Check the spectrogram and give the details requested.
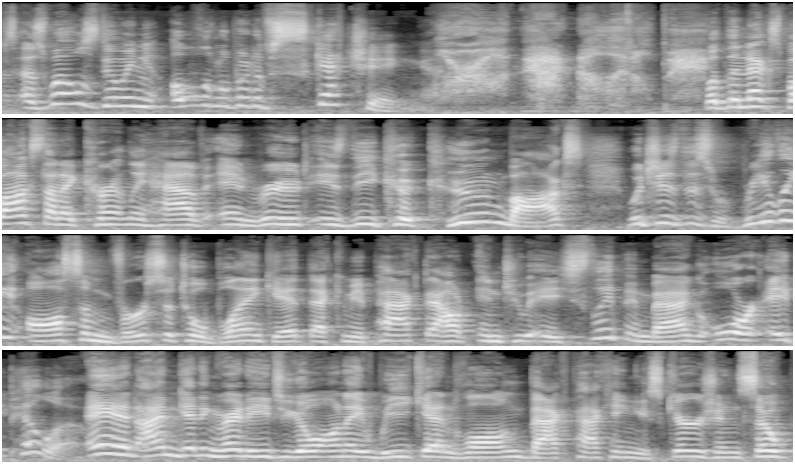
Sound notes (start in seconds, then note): none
